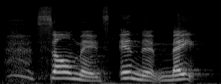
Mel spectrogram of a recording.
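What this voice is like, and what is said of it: Very bad put-on British accent. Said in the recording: “Is he saying mate because he's British now? ... That's the worst accent I've ever heard. ... It's really bad. ... our deranged impressions of Tack, because neither of us can do Australian accents. ... some Eliza Doolittle shit”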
